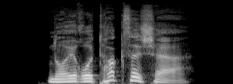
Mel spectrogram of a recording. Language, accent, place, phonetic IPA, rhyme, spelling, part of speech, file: German, Germany, Berlin, [nɔɪ̯ʁoˈtɔksɪʃɐ], -ɔksɪʃɐ, neurotoxischer, adjective, De-neurotoxischer.ogg
- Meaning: inflection of neurotoxisch: 1. strong/mixed nominative masculine singular 2. strong genitive/dative feminine singular 3. strong genitive plural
